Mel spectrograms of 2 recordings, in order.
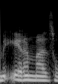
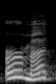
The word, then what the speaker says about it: Irma: My real name, this four-letter word, I-R-M-A. I know, it looks like Irma to some of you. And that is one pronunciation of this name. But the name that my parents gave me is Irma.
